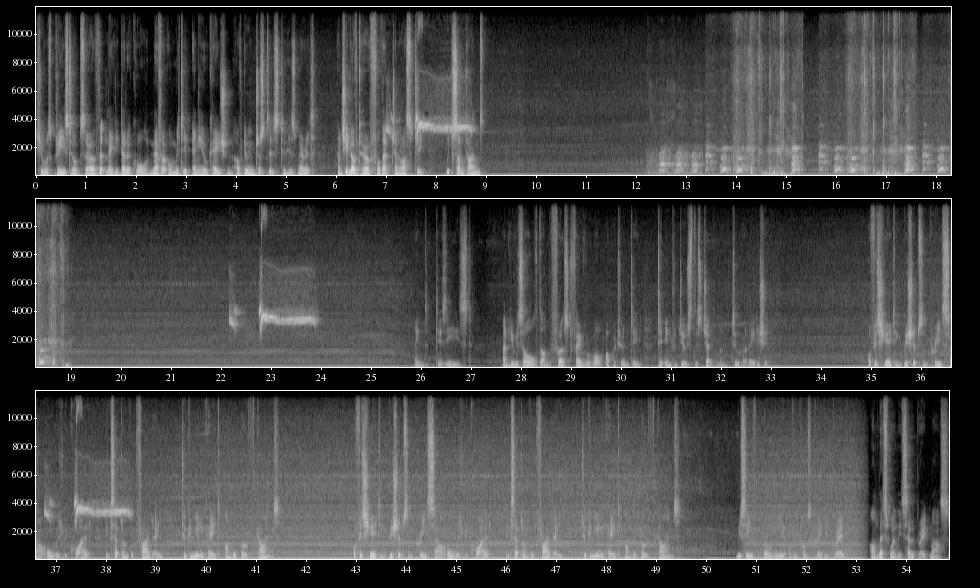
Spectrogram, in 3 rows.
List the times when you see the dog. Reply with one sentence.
The dog can be heard from 12.2 to 19.1 s.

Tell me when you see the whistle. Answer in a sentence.
The whistle can be heard from 7.0 to 8.8 s, from 22.1 to 23.9 s and from 36.8 to 38.5 s.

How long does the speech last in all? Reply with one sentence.
The speech can be heard for 34 seconds in total.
